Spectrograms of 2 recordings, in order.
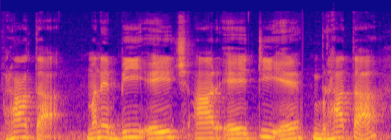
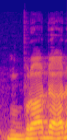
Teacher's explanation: হয়েছে সংস্কৃতে যেখানে বিএইচ অর্থাৎ ভ্রাচীন ইংরেজিতে সেখানে হয়েছে বি অর্থাৎ মোটামুটিভাবে বর্গের চতুর্থ বর্ণ স্থানে হয়েছে বর্গের তৃতীয় বর্ণ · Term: জ্যাকব গ্রিমের সূত্রের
